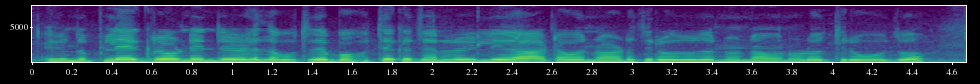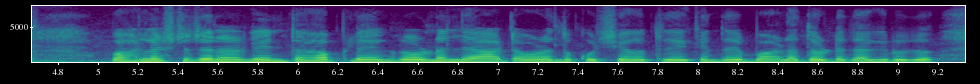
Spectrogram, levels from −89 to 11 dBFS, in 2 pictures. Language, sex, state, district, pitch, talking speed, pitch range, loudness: Kannada, female, Karnataka, Dakshina Kannada, 235 Hz, 165 wpm, 230-250 Hz, -15 LUFS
